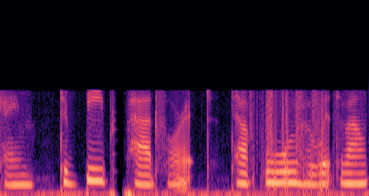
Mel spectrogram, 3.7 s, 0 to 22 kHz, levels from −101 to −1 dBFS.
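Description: From 1.14 to 1.25 s there is a burst of packet loss. About 100 ms of speech never arrived in time. The receiver stretched the last sound for roughly 90 ms and let it fade. Then the speech jumps ahead, with that stretch missing.

From 2.54 to 3.35 s comes loose connector crackle. A worn or dirty contact is making and breaking. This chops the signal into an irregular scratching burst. It runs for about 0.8 s over the speech.

Inside that crackle, from 3.09 to 3.13 s, is a short concealed packet loss. About 20 ms did not reach the decoder. The receiver patched roughly 14 ms by continuing the previous sound, then blended back. It is heard as a brief smear.

The band stops at 4 kHz. This points to a narrowband call codec such as 64 kbps G.711 A-law.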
